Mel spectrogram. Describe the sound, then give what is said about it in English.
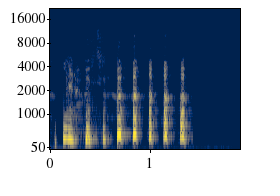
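A voice imitates a bird chirping with a quick, rhythmic string of about eight clipped, tuneful syllables, fairly loud, then stops abruptly into silence. “Yeah, what bird is chirping? It's the midnight bird.”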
